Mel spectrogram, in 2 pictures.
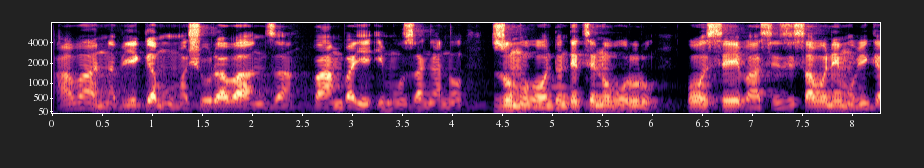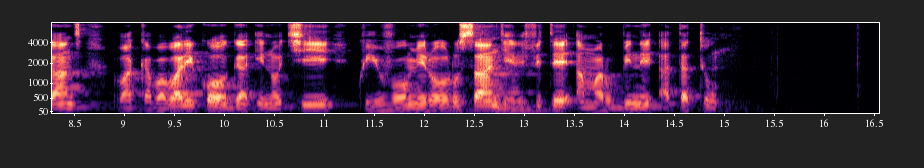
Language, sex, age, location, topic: Kinyarwanda, male, 25-35, Huye, health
